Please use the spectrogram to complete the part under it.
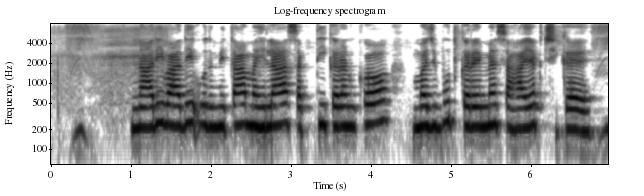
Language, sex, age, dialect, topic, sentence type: Maithili, female, 31-35, Angika, banking, statement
